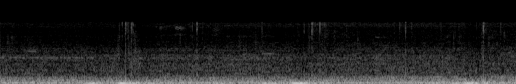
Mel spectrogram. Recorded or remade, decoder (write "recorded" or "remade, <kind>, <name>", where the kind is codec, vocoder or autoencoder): recorded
